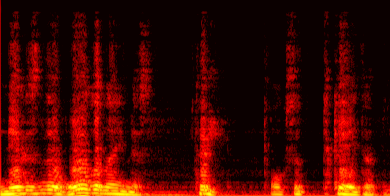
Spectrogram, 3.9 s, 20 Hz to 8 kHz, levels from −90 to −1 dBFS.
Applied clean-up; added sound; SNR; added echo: none; none; none; reverberation time 0.2 s.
